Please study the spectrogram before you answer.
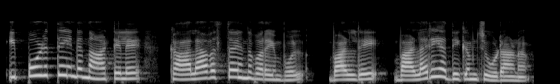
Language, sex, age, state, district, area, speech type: Malayalam, female, 18-30, Kerala, Thrissur, rural, spontaneous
